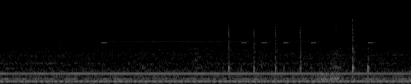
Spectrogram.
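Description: A steady low electrical hum with a thin constant whine, and a few faint clicks in the middle of the stretch.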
